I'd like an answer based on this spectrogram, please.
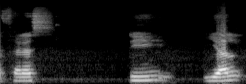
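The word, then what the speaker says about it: Pfannenstiel: P silent है, फेनेस्टियल incision.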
